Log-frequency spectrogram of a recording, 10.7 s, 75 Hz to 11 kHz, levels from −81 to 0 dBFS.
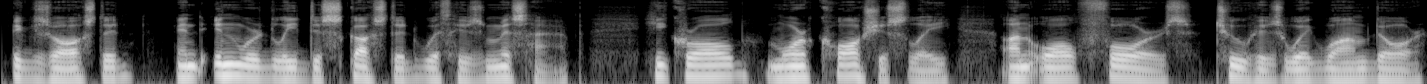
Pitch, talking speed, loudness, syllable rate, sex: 100 Hz, 100 wpm, -17 LUFS, 3.2 syllables/s, male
